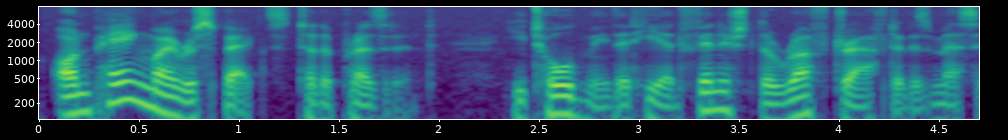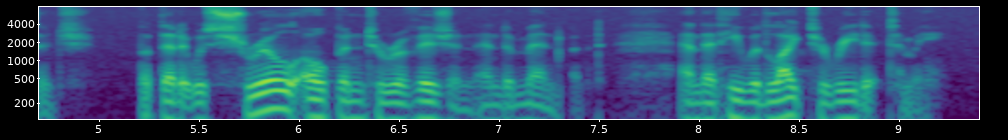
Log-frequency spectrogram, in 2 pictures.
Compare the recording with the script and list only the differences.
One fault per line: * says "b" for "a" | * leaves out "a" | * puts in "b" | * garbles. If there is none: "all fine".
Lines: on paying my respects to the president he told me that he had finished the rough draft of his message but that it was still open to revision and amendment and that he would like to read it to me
* says "shrill" for "still"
